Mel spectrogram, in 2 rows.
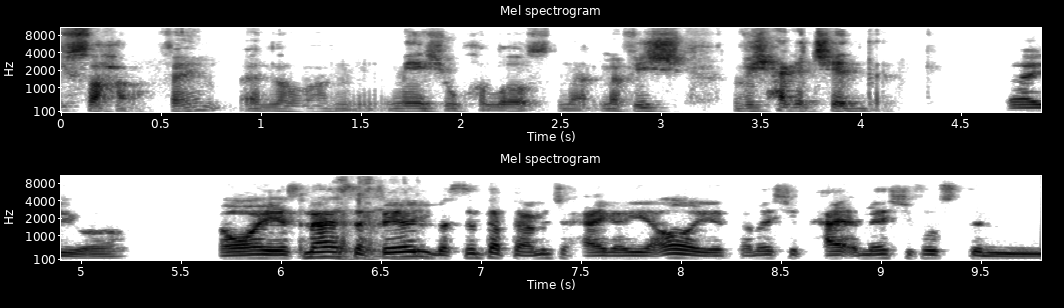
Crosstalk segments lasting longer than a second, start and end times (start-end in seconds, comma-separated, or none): none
